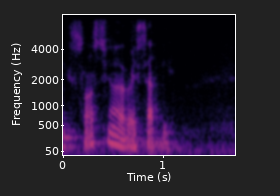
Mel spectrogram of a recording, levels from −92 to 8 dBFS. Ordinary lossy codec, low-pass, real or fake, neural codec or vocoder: none; 7.2 kHz; fake; codec, 16 kHz, 2 kbps, FunCodec, trained on Chinese and English, 25 frames a second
